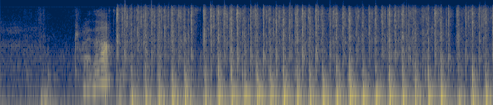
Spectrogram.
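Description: Needle felting tool stabbing rapidly into wool tops on a brush mat, a fast even crunching of about eight stabs a second that starts about a second and a half in. This is the wool of a butterfly being felted down flat.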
